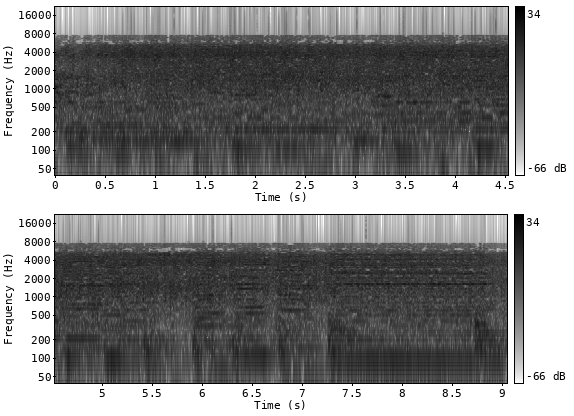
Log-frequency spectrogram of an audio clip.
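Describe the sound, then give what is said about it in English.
Hot water gushes steadily from a tap, a loud, continuous rushing hiss that lasts throughout, with faint humming tones underneath. “Would you turn on the hot water”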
